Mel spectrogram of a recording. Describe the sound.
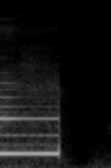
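A phone call ringing out on speakerphone: a single steady, mid-pitched ring tone lasting just over half a second, then cut off abruptly into near silence.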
